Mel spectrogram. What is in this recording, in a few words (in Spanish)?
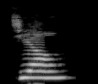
"江", Chino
